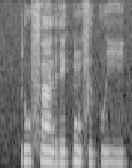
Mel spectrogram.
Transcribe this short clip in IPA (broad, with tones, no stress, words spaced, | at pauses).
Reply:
ɾu˨fã˦˨ re˨k͡pũ˦ fɪ˨kʷiː˦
